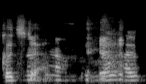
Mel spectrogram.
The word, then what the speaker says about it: Kutztown: let you know that kutztown is pronounced kutztown what was your impression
